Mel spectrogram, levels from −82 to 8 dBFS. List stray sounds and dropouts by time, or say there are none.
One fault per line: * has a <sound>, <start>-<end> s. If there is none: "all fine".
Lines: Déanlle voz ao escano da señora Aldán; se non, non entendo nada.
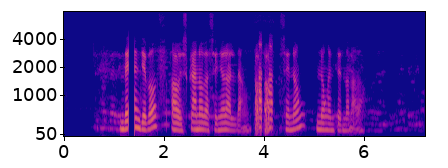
* has a dropout, 1.3-1.4 s
* has a laugh, 3.8-4.2 s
